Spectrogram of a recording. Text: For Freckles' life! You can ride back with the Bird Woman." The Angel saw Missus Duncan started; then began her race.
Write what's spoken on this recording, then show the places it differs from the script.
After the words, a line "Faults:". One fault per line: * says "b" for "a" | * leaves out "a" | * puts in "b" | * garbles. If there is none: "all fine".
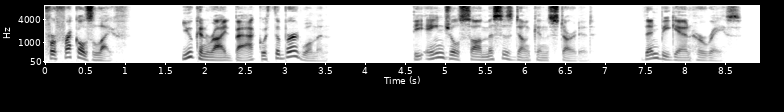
For Freckles' life! You can ride back with the Bird Woman." The Angel saw Missus Duncan started; then began her race.
Faults:
all fine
